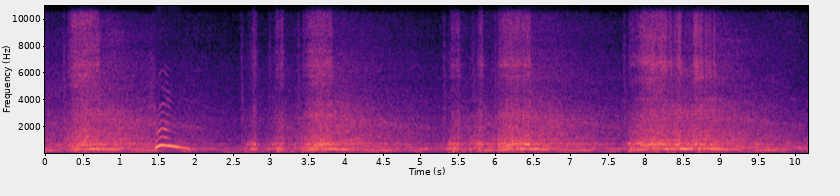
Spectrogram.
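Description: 3.2-litre V6 car engine revved repeatedly from idle: a series of quick blips, each rising and falling in pitch, the last held a little longer near the end.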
